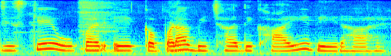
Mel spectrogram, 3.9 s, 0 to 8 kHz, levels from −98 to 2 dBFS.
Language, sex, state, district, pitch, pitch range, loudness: Hindi, female, Chhattisgarh, Raipur, 200 Hz, 185-205 Hz, -16 LUFS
